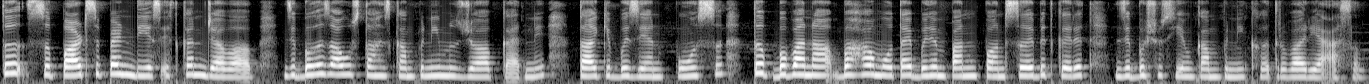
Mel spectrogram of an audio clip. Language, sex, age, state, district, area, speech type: Kashmiri, male, 18-30, Jammu and Kashmir, Bandipora, rural, spontaneous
